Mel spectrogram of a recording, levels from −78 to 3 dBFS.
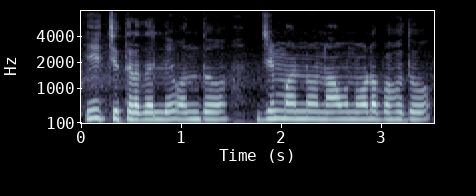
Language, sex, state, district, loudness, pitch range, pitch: Kannada, male, Karnataka, Bangalore, -17 LUFS, 190-200 Hz, 190 Hz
